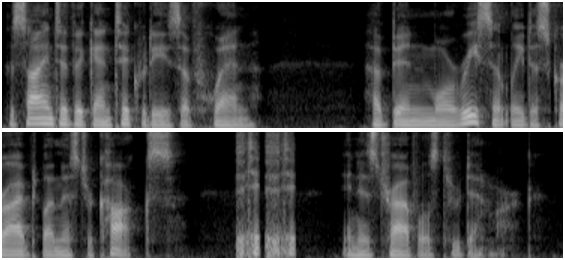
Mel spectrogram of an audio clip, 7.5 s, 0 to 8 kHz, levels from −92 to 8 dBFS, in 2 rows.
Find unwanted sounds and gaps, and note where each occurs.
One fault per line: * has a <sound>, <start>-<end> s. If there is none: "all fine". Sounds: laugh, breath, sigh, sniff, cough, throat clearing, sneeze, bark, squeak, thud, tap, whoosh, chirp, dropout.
* has a laugh, 5.3-5.7 s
